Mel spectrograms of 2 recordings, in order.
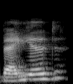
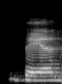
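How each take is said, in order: First: The word is drawn out into two syllables. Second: The word is short with one syllable. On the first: This is how an older relative said it. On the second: This is the standard way to say it.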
